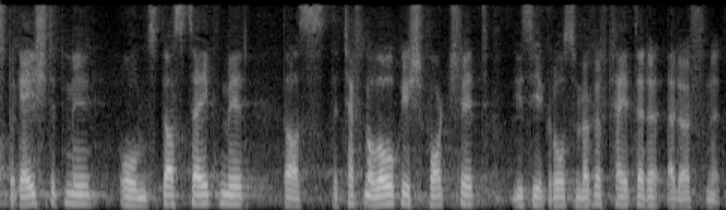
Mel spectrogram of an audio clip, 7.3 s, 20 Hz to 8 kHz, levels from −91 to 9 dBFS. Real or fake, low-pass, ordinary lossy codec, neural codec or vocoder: fake; none; none; codec, 16 kHz, 1.1 kbps, Voila-Tokenizer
